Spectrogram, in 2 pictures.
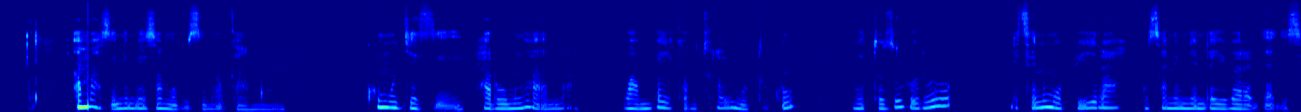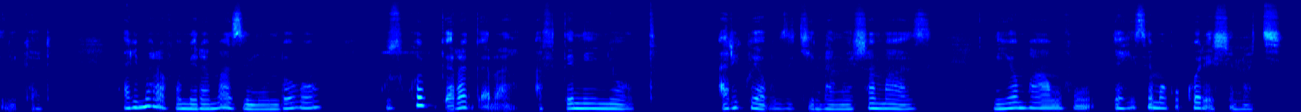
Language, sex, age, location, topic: Kinyarwanda, female, 25-35, Kigali, health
